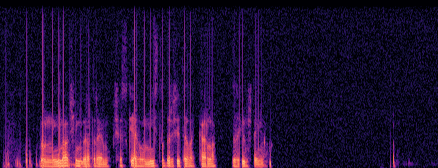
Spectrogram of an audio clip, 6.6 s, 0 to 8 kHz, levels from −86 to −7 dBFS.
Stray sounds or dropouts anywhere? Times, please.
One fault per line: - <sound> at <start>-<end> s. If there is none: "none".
none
